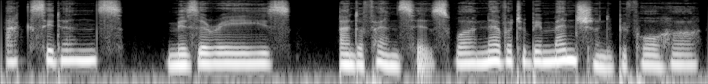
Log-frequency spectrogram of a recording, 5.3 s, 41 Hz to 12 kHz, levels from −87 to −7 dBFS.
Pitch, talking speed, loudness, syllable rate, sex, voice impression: 165 Hz, 125 wpm, -17 LUFS, 5.1 syllables/s, female, very feminine, very middle-aged, very thin, relaxed, weak, dark, soft, slightly muffled, fluent, raspy, slightly cool, intellectual, refreshing, very calm, friendly, reassuring, very unique, elegant, slightly wild, sweet, slightly lively, very kind, very modest, light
